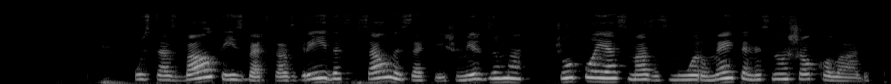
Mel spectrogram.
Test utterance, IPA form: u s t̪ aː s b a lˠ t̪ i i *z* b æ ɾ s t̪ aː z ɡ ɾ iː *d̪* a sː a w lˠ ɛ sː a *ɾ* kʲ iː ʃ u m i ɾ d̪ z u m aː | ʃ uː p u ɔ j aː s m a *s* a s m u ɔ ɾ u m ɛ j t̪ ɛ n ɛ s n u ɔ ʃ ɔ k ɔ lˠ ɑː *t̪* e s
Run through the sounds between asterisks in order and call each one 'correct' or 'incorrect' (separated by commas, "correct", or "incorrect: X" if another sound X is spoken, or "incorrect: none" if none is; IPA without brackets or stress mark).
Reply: correct, correct, incorrect: none, incorrect: z, incorrect: d̪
